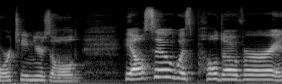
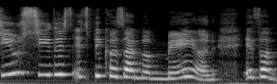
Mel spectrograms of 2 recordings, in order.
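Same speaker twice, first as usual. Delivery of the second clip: high-pitched mocking voice like a tattling kid. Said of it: "He's the telling on her, like".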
